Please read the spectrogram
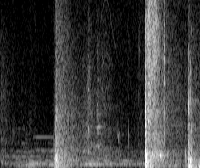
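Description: A plastic dough scraper knocking down onto a stainless-steel bench as bread-roll dough is cut: three sharp knocks, one about half a second in and two close together near the end, over faint background music.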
